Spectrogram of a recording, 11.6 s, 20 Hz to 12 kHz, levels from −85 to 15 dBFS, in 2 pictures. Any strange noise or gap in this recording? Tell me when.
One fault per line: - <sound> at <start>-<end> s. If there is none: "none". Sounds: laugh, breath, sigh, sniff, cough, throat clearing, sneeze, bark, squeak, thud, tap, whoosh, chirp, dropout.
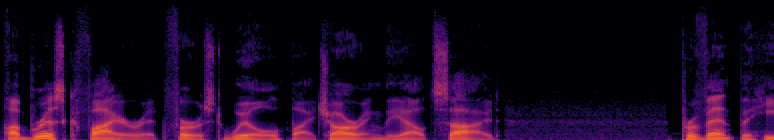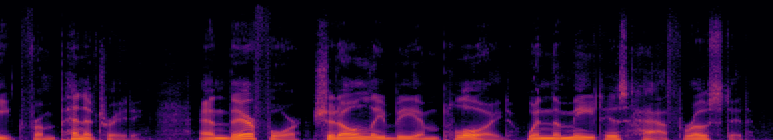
none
